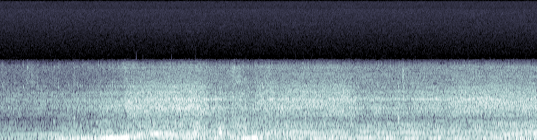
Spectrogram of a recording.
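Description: A heavy truck's diesel engine pulls away from a stop and works harder as it speeds up.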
